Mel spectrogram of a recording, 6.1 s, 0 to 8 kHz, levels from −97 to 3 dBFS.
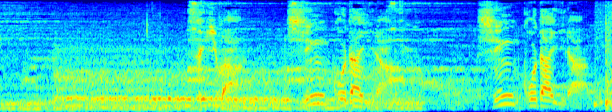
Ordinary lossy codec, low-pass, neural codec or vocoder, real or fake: none; none; codec, 16 kHz, 16 kbps, FreqCodec, larger model; fake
